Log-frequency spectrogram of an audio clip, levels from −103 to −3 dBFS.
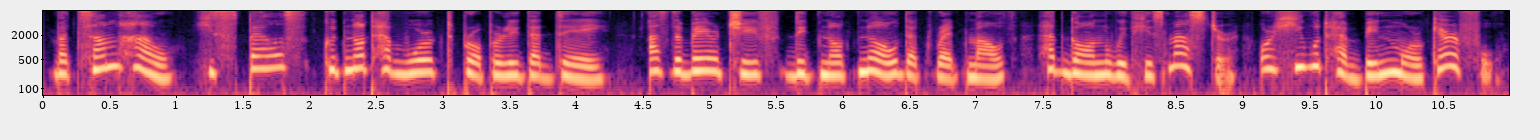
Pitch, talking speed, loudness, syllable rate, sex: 240 Hz, 175 wpm, -17 LUFS, 4.1 syllables/s, female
